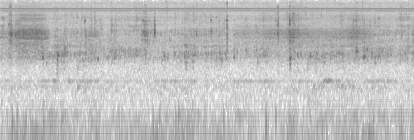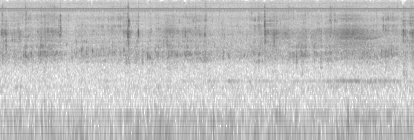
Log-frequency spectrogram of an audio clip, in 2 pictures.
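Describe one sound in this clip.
A paddle splashes rhythmically into water.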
